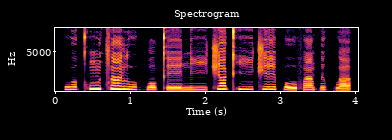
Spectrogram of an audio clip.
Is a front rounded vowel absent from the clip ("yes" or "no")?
yes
